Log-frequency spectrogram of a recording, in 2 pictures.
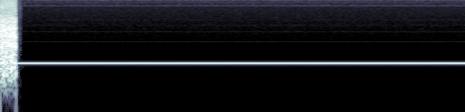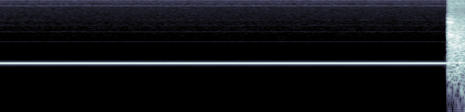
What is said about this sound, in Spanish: Ahorita debes de estar escuchando este sonido en tu lado derecho. Voy a dejar un poco el tono para que veas y escuches la frecuencia.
